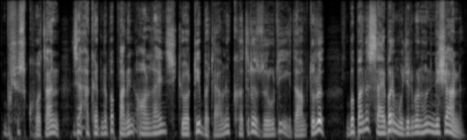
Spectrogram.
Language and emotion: Kashmiri, fearful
